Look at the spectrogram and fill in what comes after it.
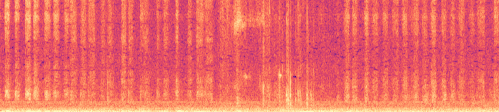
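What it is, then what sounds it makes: Coloured pencil scratching on a paper book page. A wooden coloured pencil rubs and scratches steadily across a mandala page in a small paperback colouring book while the other hand holds the page flat. Quick, bright scratchy strokes repeat over a constant low hum at an even, quiet level throughout.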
